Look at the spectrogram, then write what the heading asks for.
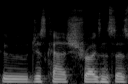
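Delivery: plain reading voice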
